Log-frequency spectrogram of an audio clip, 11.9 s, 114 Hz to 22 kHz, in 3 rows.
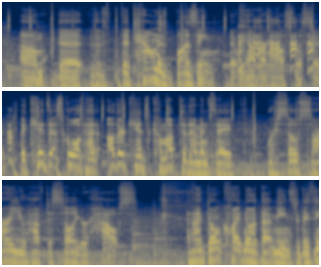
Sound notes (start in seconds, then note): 2.9 laughing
